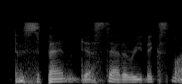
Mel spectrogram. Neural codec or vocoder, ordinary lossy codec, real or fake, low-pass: codec, 16 kHz, 0.5 kbps, FunCodec, trained on LibriTTS, 25 frames a second; MP3, 32 kbps; fake; 7.2 kHz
